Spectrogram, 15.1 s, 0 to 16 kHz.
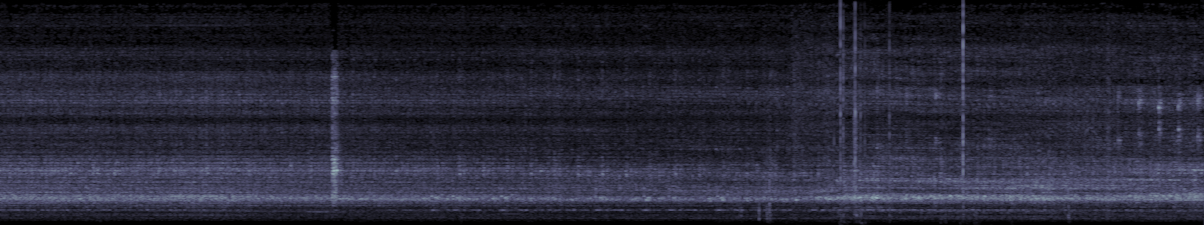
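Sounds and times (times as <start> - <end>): diesel engine idling through speakers: 0.0 - 15.0.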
